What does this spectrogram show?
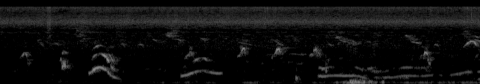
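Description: Birds calling: many short, overlapping chirps that rise and fall in pitch, with a brief low thump about three and a half seconds in.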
